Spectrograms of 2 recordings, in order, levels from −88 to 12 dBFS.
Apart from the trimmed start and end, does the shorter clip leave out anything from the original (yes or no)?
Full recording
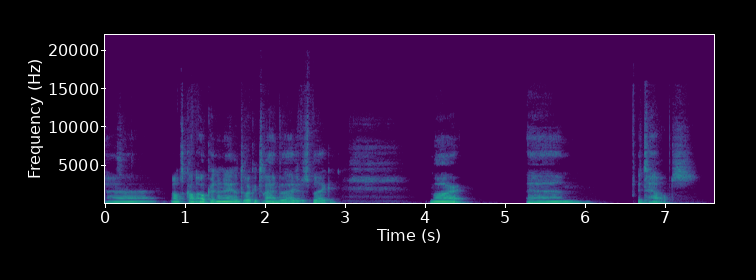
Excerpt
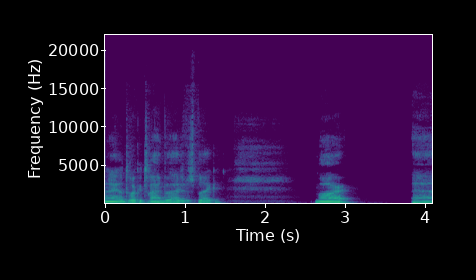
no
